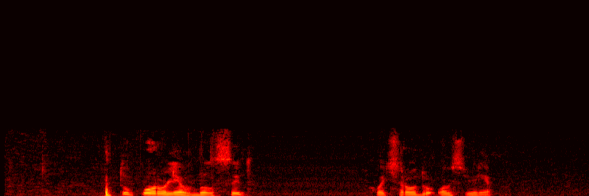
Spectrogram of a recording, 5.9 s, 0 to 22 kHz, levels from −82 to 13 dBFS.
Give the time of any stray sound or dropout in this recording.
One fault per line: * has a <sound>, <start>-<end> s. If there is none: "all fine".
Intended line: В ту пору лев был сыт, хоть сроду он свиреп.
all fine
